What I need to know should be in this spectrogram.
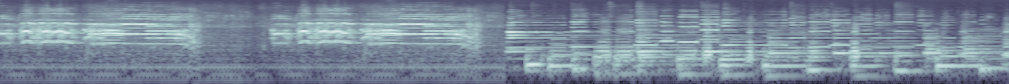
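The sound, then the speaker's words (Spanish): A rooster crows loudly twice, each call a long, strained cock-a-doodle-doo, and then music begins and carries on to the end. “Después que canta el gallo.”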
